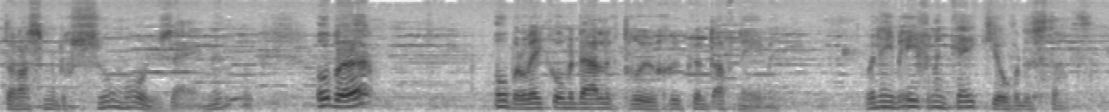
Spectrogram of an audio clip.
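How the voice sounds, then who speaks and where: A man's voice: mid-range voice, sing-song, normal speed, mellow, lightly acted. A muffled old radio drama with music behind. A man acts a probing, reproachful uncle whose voice swings widely as he presses his questions. He is patronising and insistent. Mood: brisk, pointed. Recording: dull old radio play recording, music.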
